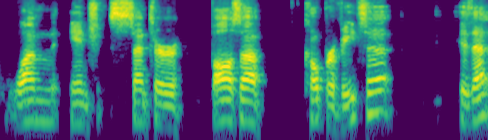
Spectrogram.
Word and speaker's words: Koprivica: it so it's like it's like you're saying pizza at the end of it but you're saying it with the v so corpora pizza is the correct pronunciation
